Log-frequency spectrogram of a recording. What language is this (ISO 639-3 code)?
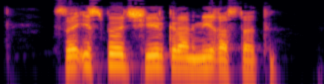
ydg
